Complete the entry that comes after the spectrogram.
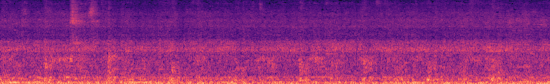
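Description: An Aonami Line electric train running at speed, heard from inside the cab: a steady low rumble of wheels on rails with faint, irregular clicks.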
